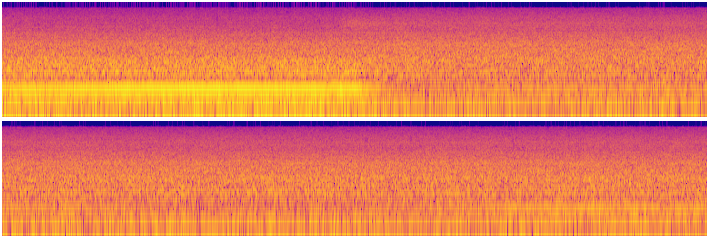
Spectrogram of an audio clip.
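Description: Jet engines drone steadily, heard from inside an aircraft.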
